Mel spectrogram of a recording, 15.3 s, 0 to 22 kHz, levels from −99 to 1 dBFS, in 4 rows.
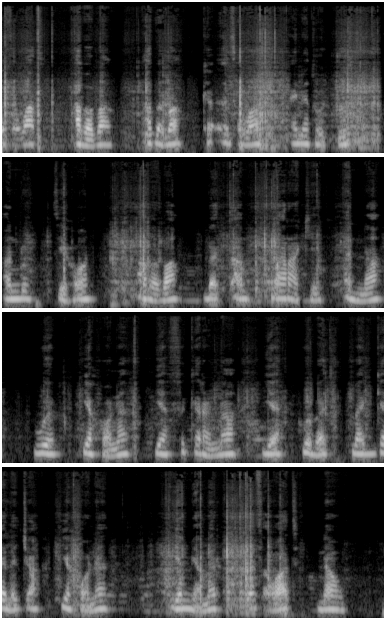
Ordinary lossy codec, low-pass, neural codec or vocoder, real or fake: MP3, 96 kbps; 19.8 kHz; none; real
